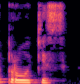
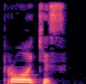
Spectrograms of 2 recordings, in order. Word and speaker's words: Прокис: Маг по имени Прокис. Не поняла тебя. Маг Прокис? Засмеялась Лилит. Мамочка, нет, ударение на первый слог. Прокис. а не прокис.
